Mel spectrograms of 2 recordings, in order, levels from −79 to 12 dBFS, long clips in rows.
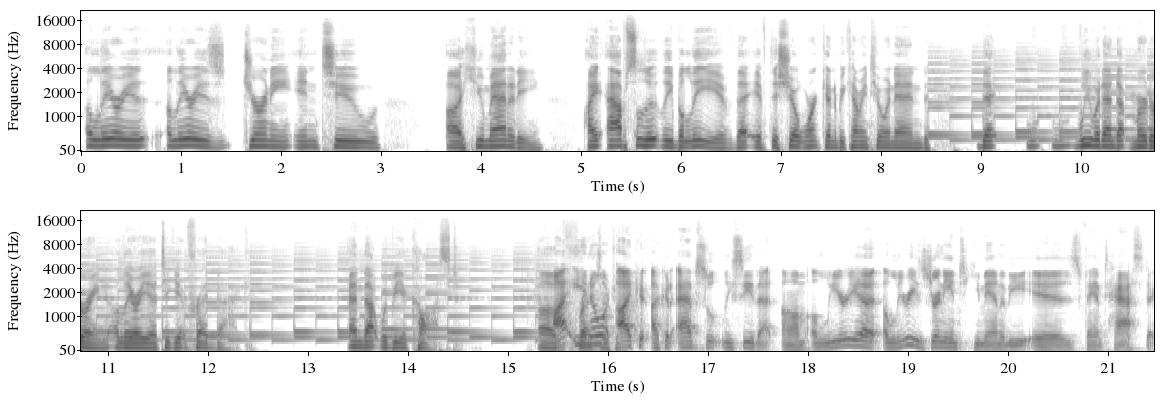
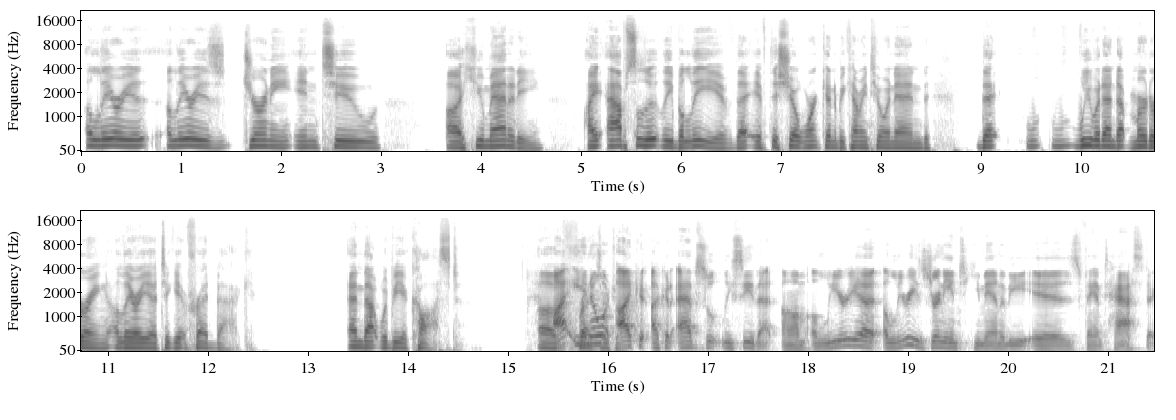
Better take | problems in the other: second | phone ringing; faint; from 8.5 to 16 s; peak 10 dB below the speech

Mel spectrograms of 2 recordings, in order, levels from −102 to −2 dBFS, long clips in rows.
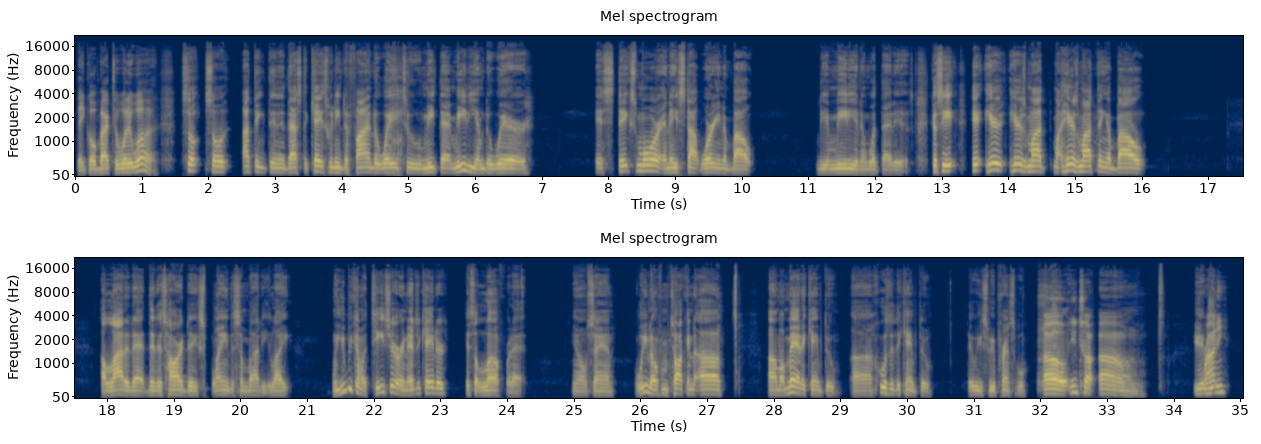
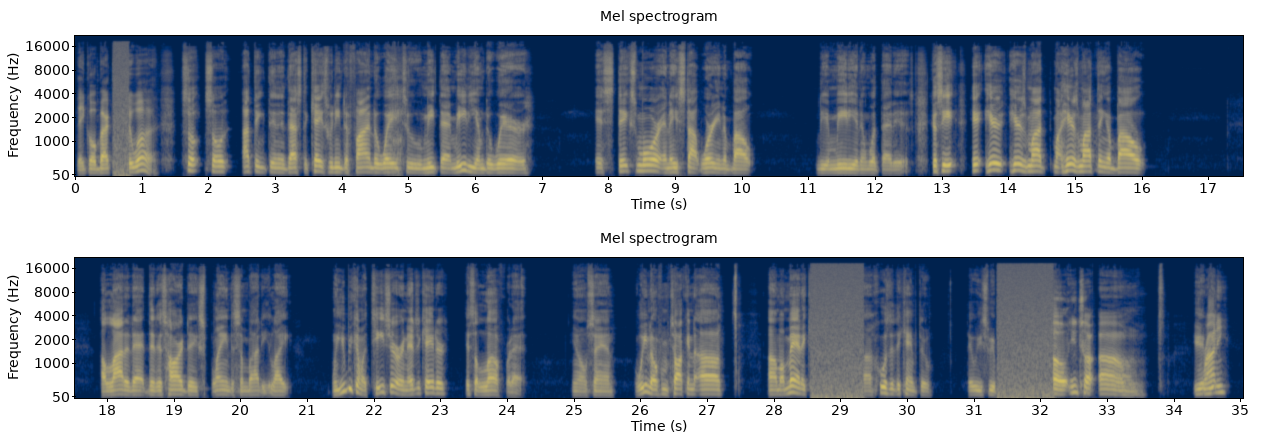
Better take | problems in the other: first | audio cutting out; filled with static; at 0.5 s, at 29 s for 1 s and at 31 s for 1 s

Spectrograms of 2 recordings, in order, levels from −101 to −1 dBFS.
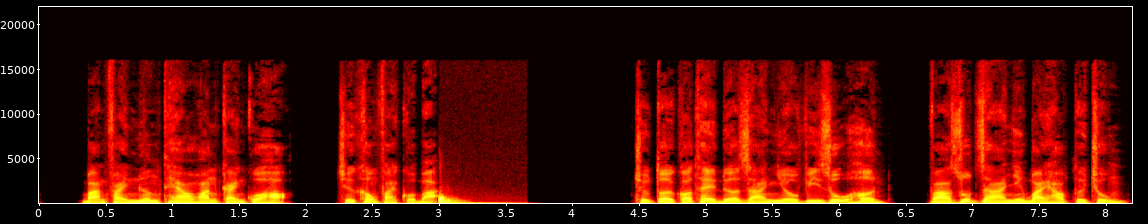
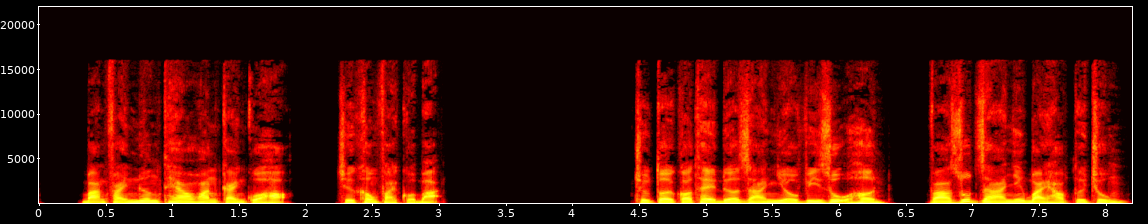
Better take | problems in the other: second | door banging; loud; at 3 s; peak 3 dB above the speech

